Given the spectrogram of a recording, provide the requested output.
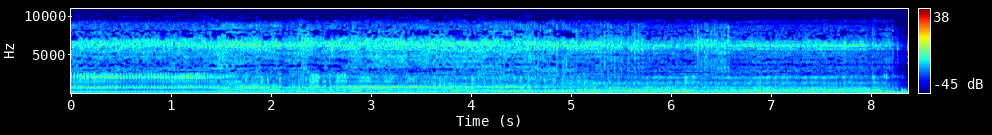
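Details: Restored Hawkmoto 49cc two-stroke kids quad, fitted with a new NGK BM6A plug and pull-start cord, case and chain fixed, first outdoor start: a high, buzzy note revs up, dips and settles into a steady crisp run; running healthy.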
